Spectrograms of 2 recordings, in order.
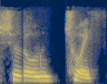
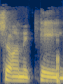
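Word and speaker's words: seanchaí: I might not be pronouncing it properly, but it looks like you've spelt Sean Choice, but it's Shana Key, which is the Gaelic for storytelling.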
